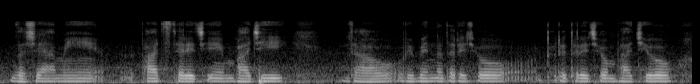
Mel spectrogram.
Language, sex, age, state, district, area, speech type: Goan Konkani, male, 18-30, Goa, Bardez, urban, spontaneous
